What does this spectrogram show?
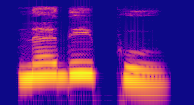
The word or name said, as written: ನದಿಪು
